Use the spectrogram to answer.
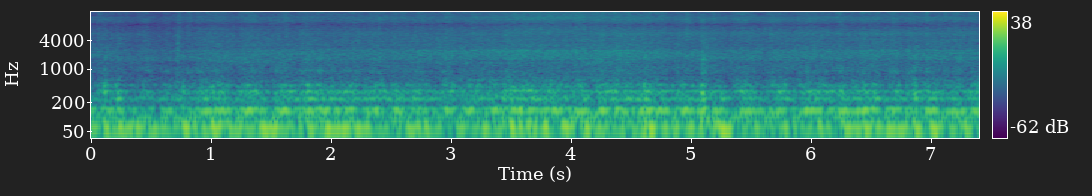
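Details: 1982 Mustang GT with a newly swapped brand-new rebuilt V8 with heads and cam, painted headers smoking, oil pressure gauge reading high. Deep, even V8 rumble at steady idle with no ticking, knocking or misses. Normal idle.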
